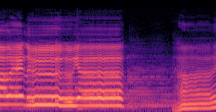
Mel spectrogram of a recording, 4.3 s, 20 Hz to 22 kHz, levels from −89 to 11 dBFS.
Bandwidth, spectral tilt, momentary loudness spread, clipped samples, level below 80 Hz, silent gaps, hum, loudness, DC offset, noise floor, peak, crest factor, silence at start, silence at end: 12 kHz; -6 dB/octave; 12 LU; under 0.1%; -58 dBFS; none; none; -13 LUFS; under 0.1%; -34 dBFS; -2 dBFS; 12 dB; 0 s; 0 s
